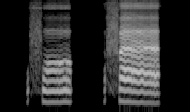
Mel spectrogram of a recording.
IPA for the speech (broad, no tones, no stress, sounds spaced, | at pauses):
f ɔ | f a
